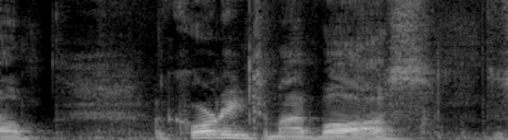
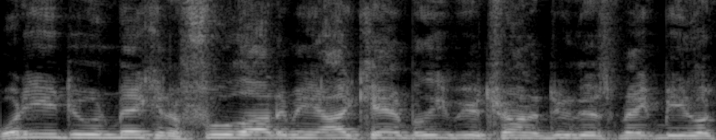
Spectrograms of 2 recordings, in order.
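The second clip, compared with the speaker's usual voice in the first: put-on angry yell, higher pitch; 6 semitones higher than usual. Retelling how a service manager reacted to the manual: imitating a manager yelling. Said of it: "He starts yelling at me".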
